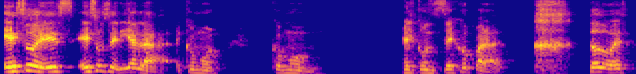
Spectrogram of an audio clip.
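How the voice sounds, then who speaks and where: A man, a language teacher patiently explaining and softly demonstrating throaty sounds. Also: fairly high pitch, animated, measured pace. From Guatemala. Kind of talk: explanatory talk.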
